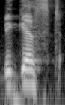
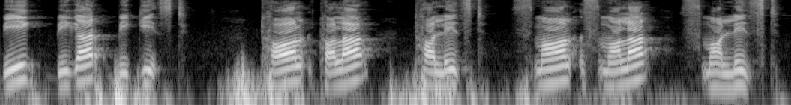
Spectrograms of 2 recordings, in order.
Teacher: ইএসটি এর উচ্চারণ এস্ট না হয়ে ইস্ট এর মতো হয়। দেখেন, আমরা তো এস্ট বলি একার দিয়ে, না, ইস্ট রস্বইকার দিয়ে হবে, ইস্ট।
